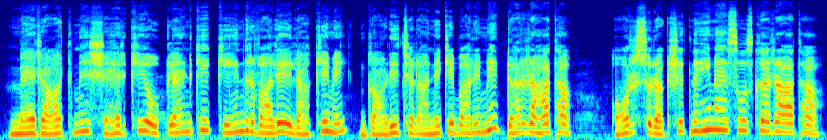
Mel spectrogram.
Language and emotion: Hindi, fearful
